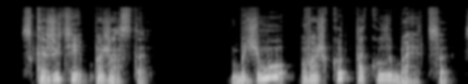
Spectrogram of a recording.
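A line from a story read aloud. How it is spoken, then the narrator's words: Timid question. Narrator (Russian): спросила Алиса робко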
